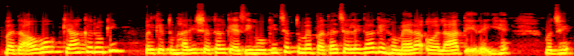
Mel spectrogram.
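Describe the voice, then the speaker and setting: A woman's voice: high-pitched, a little fast, mellow. A woman voicing a scornful husband who taunts his wife, read as part of a storybook narration. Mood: mocking. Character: grown man, a scornful mocking husband.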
